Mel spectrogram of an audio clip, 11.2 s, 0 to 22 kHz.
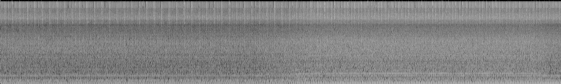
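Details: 2003 Honda S2000 idling with a light, even valvetrain tick about three times a second after an AP2 valve retainer swap and multiple valve adjustments; source not pinned down.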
